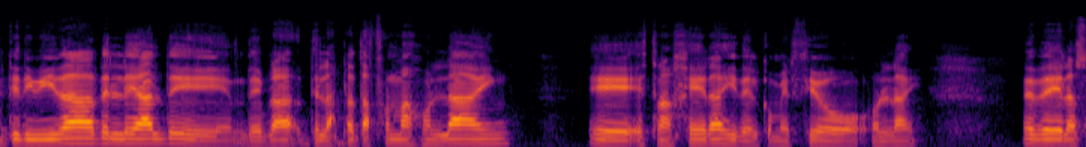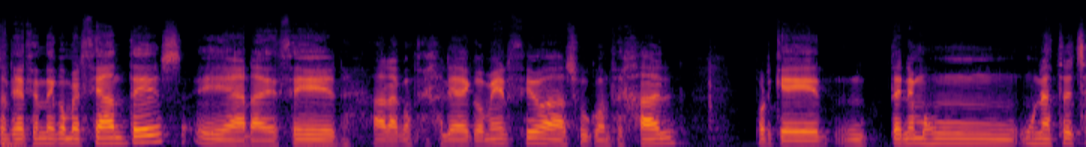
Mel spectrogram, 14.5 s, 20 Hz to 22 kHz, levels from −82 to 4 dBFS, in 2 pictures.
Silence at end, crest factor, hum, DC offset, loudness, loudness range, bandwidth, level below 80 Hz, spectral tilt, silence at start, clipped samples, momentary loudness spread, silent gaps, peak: 0 s; 22 dB; none; under 0.1%; -25 LUFS; 3 LU; 13.5 kHz; -70 dBFS; -4.5 dB/octave; 0 s; under 0.1%; 11 LU; none; -4 dBFS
